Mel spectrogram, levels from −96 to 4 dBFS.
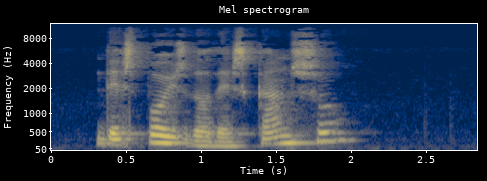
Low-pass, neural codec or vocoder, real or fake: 10.8 kHz; none; real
